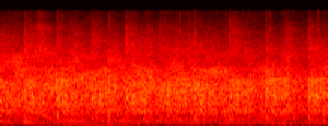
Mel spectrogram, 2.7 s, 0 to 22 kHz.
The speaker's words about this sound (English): I see someone clapping there who had an 8-0 birthday last Sunday.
